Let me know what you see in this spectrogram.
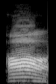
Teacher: आ क्या होगा? विवृत्त होगा, क्योंकि इसका उच्चारण करते समय मुख जो होता है वो पूरा खुलता है।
